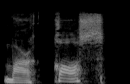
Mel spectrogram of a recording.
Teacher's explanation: you're pronouncing the Q towards the back of your mouth there, not the K towards the front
